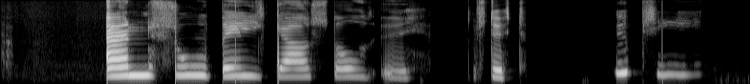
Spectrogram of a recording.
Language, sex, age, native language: Icelandic, male, 10, Icelandic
